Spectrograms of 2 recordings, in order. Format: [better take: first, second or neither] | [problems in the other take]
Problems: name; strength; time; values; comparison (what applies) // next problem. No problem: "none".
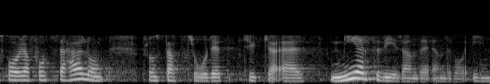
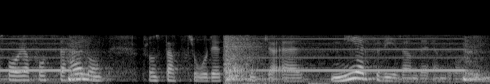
first | background sound (Mechanisms); 2 dB below the speech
